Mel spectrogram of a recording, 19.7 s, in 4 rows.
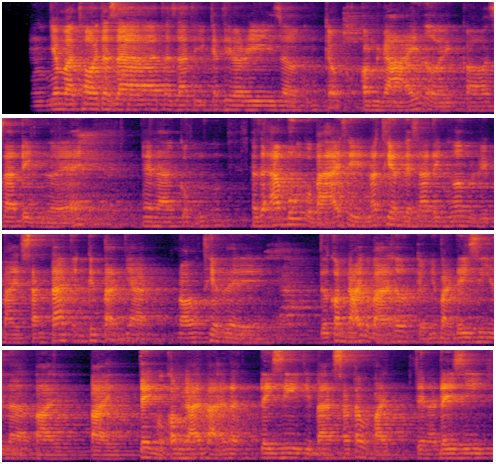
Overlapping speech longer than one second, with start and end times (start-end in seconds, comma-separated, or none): none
